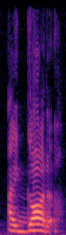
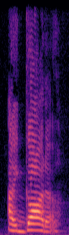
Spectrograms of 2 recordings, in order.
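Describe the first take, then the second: Both takes have the same delivery.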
